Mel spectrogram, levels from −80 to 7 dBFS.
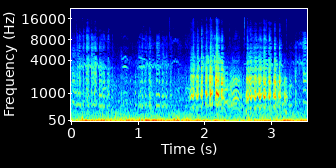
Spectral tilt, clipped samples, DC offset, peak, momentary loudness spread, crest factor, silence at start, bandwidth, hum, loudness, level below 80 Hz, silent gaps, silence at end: -3 dB/octave; under 0.1%; under 0.1%; 0 dBFS; 15 LU; 16 dB; 0 s; 10.5 kHz; none; -20 LUFS; -24 dBFS; none; 0 s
